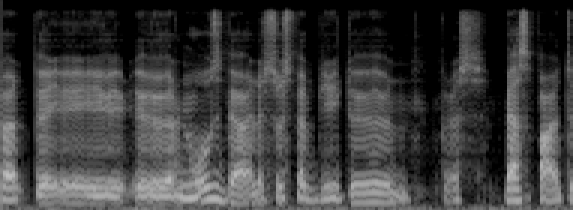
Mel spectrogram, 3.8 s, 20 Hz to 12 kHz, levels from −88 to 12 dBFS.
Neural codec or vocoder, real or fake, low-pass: autoencoder, 22.05 kHz, a latent of 192 numbers a frame, VITS, trained on many speakers; fake; 9.9 kHz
